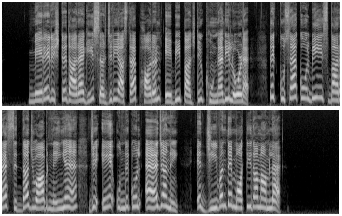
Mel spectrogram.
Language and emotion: Dogri, angry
